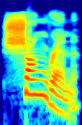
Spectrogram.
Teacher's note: We have a first tone followed by a rising second tone. So the first part is high and flat and then the second part ren goes up almost like they're asking a question.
